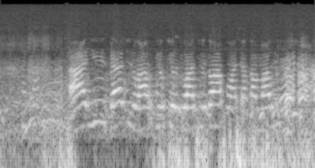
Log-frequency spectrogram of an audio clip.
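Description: A crowd of women sings loudly nearby.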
